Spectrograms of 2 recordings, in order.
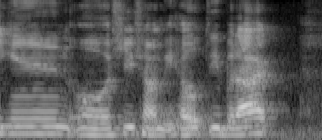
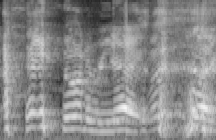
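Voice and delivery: laughing; 7 semitones higher, 10 dB louder than usual. Real, not acted. Laughing while reliving story.

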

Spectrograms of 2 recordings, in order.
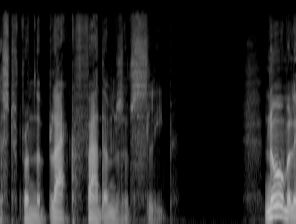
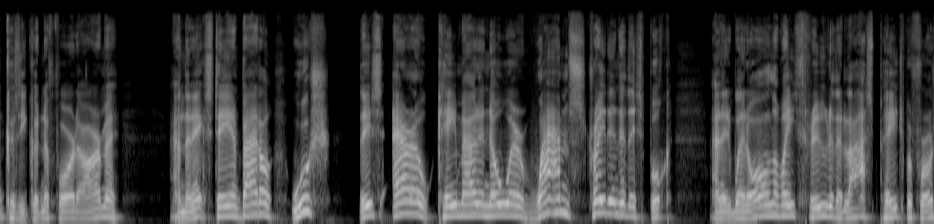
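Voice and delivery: higher, animated sergeant voice; storytelling old soldier; 5 semitones higher than usual. Acted. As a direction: spin a battle yarn like a veteran.

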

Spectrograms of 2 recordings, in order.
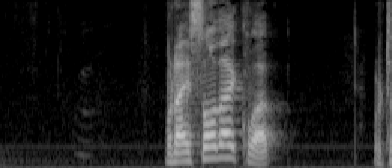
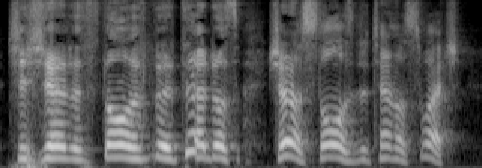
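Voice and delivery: mock lefty voice; 5 semitones higher, 6 dB louder than usual. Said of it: "the lefty's like".

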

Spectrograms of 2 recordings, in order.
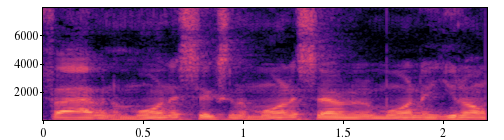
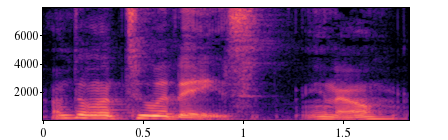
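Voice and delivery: mocking the client; 9 semitones higher than usual. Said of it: "She's like".

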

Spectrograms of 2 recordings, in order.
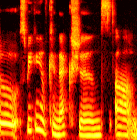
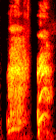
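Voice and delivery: very high giggle; nervous laugh. Real, not acted. Nervous about being recorded.

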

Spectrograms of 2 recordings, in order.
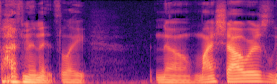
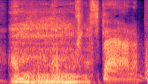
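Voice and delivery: video voice; 7 dB louder, slower than usual. Retold or imitated. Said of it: "I was like".

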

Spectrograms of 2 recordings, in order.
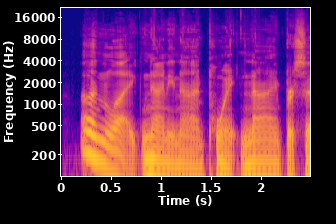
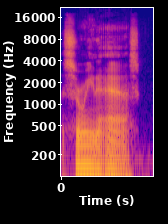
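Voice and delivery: ordinary delivery, nothing marked

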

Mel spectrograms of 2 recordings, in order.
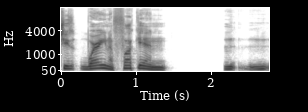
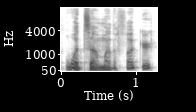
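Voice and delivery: quieter, lower seductive murmur; a hint of a stripper's husky come-on; soft in-ear murmur; 6 semitones lower, 6 dB quieter than usual. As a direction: purr it right into his ear. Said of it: "Right in your ear".

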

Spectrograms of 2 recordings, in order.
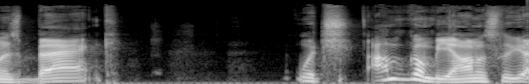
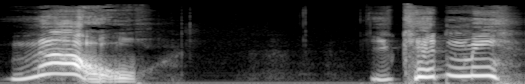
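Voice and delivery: high, loud refusal; high outraged no; incredulous yell; 5 dB louder, slower than usual. Retold or imitated. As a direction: shout it like he can't believe it. Henry refusing to return.

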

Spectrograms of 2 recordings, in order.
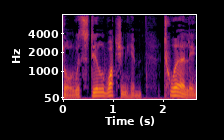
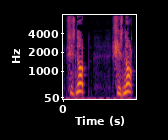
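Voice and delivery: panicked stammer; 14 semitones higher, 4 dB louder than usual. Acted. Harry protesting, panicked.

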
